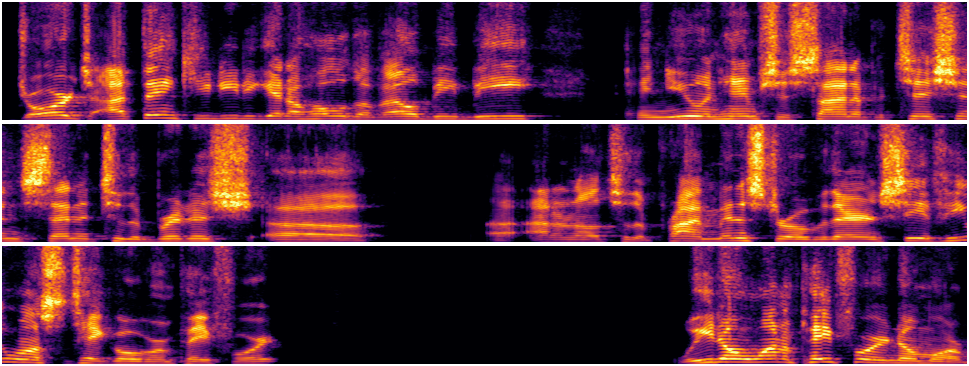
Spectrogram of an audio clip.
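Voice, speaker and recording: A man's voice: a little high, pushed and bright. Blunt, profane man ranting. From Venezuela. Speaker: host. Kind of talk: late-night casual talk.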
